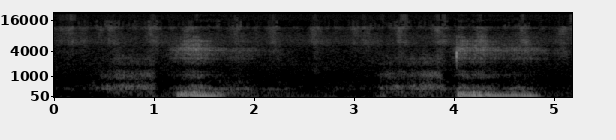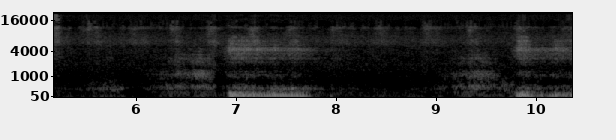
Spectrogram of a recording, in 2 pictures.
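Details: Golden retriever sleeping next to its owner after a long day at the beach: deep rumbling snores on each breath in, softer breaths out, about 21 breaths a minute; ordinary snoring.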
